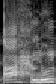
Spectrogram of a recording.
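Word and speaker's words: أهل: এই গোল হাটাকে উচ্চারণ করার সময় যদি গলার মাঝখান থেকে বাতাস বের করে আহ লুল পড়ি তাহলে কিন্তু পড়াটা শুদ্ধ হবে না, এই হাটা উচ্চারণের সময় গলার মাঝখান থেকে আওয়াজ বের করে পড়তে হবে।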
